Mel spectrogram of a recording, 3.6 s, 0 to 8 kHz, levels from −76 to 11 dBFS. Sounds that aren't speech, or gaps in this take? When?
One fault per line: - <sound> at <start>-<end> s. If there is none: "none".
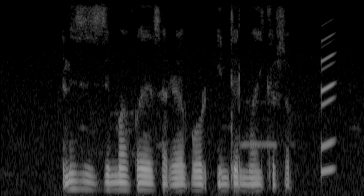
- chirp at 3.2-3.4 s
